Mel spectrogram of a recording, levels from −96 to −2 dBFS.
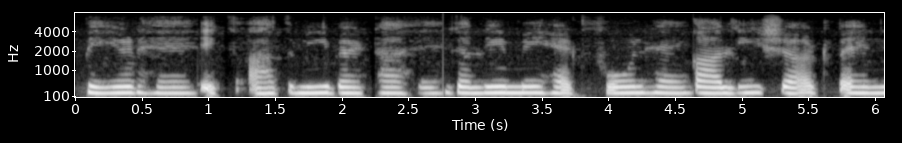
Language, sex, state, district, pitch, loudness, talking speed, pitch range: Hindi, female, Andhra Pradesh, Chittoor, 205 Hz, -14 LUFS, 140 wpm, 200-215 Hz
